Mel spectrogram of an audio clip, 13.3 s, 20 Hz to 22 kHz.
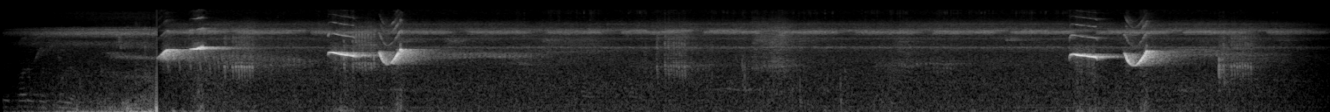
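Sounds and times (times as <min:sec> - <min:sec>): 
Schiffornis major song: 0:00.1 - 0:05.6, 0:10.7 - 0:12.6.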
